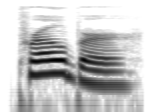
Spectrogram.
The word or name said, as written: prober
